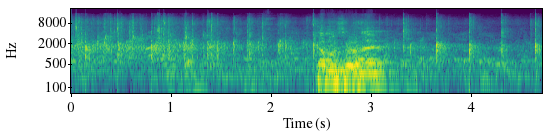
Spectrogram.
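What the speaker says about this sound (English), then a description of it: "Give him a round of applause, guys." Audience applause for a raffle winner at a community event, steady clapping that runs under a voice as he calls the winner forward, swelling briefly near the middle.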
